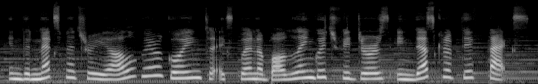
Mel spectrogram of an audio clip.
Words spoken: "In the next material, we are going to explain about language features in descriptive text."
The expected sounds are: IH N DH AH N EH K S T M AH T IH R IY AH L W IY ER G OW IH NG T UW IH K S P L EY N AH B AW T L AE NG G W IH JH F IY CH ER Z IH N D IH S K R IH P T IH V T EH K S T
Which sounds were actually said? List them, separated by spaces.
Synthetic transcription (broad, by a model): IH N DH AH N EH K S T M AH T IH R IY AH L W IY ER G OW IH NG T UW IH K S P L EY N AH B AW T L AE NG G W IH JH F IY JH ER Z IH N D IH S K R IH P T IH V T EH K S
